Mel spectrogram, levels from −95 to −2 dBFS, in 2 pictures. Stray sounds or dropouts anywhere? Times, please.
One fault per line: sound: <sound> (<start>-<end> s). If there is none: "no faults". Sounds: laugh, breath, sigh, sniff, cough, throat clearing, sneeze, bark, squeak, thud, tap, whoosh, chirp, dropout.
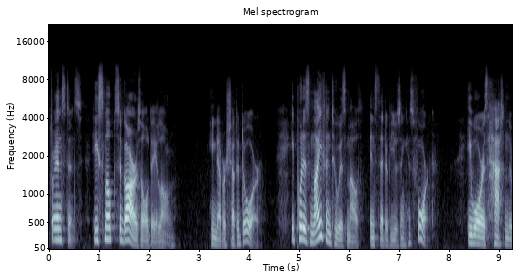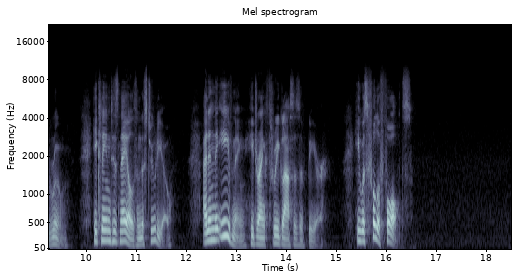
no faults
